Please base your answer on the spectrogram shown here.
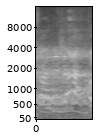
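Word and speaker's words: pas de chat: Pas de ja? Is that how you pronounce it? Pas de ja? Yeah, pas de ja.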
